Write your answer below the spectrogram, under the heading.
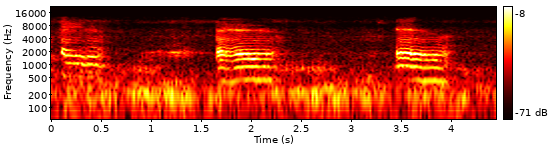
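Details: Domestic cat meowing three times, each a drawn-out, harmonic-rich, slightly falling meow about half a second long, spaced roughly every two seconds, with a faint shorter mew between the first two and quiet room background.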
